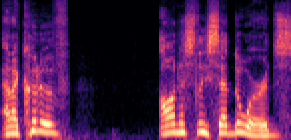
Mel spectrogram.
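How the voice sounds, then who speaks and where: Man with a Canadian accent, lively intonation and moderate pace, on a very clean recording with a silent background. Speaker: podcast co-host. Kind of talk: casual chat. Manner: animated storytelling.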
